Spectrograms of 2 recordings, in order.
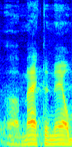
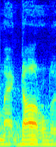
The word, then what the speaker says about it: MacDonell: was with professor herb macdonell mcdonald i've heard it pronounced both ways and he taught it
